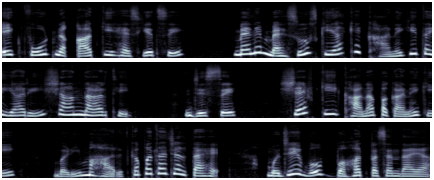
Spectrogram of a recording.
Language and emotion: Urdu, happy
